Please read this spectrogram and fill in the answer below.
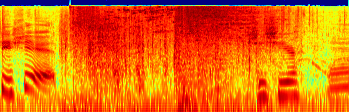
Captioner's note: glass breaking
